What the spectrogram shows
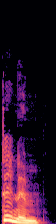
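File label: "denim", British English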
